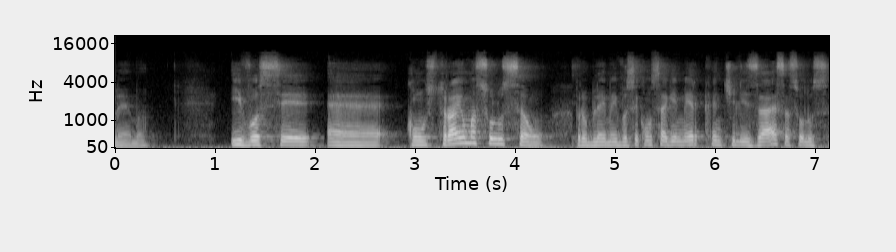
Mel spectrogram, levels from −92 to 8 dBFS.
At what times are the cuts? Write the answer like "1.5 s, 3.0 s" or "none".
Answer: 2.1 s, 4.6 s

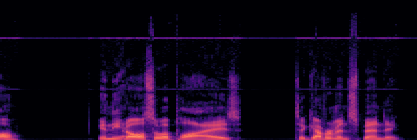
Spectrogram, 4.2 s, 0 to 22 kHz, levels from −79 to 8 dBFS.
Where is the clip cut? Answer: 1.2 s

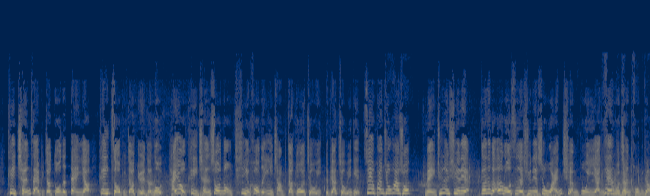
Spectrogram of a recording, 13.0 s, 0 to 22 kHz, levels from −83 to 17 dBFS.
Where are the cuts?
7.2 s

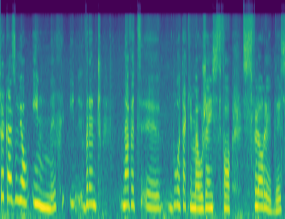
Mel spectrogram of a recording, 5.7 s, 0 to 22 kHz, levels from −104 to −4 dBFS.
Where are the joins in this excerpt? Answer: none

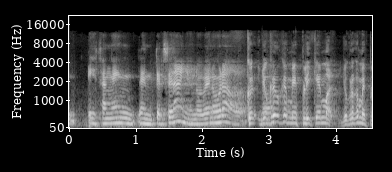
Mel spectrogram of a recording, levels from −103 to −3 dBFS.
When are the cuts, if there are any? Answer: none

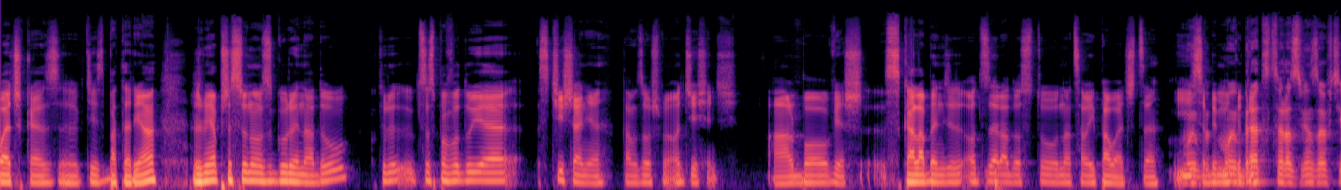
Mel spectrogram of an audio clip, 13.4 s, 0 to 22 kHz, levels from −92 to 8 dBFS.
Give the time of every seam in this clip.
3.6 s, 6.1 s, 7.6 s, 11.6 s

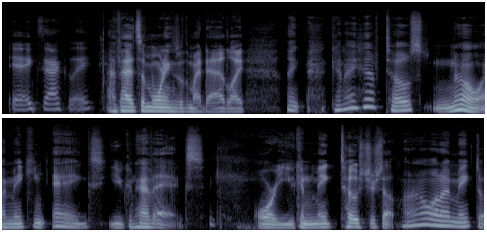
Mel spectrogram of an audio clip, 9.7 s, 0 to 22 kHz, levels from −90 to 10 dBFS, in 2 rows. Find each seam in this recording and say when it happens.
0.9 s

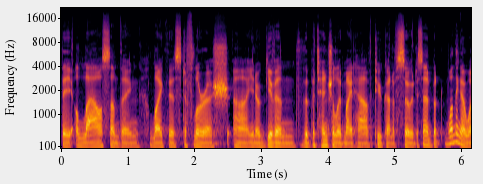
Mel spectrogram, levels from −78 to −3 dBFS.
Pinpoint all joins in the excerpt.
3.6 s

